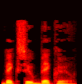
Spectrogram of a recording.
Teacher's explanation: A sibilant assimilates to a preceding k as an aspirate (i.e., the sequence kṣ becomes kkh)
